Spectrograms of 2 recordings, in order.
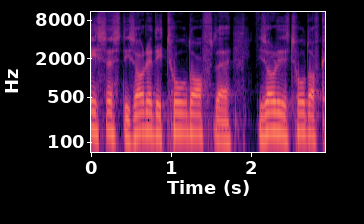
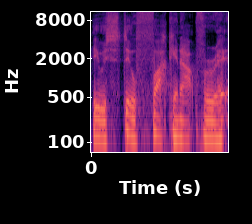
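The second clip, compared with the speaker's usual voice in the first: put-on film voiceover narrator voice; 3 semitones lower than usual. Retelling a film scene's closing narration: Danny Dyer voiceover impression. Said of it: "Danny Dyer's voiceover comes".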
